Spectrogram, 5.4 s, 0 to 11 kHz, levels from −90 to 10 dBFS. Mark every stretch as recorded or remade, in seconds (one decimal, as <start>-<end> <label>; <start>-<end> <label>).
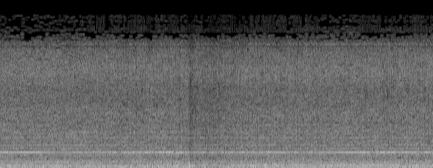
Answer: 0.0-1.1 recorded; 1.1-4.0 remade; 4.0-4.5 recorded; 4.5-5.4 remade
